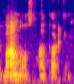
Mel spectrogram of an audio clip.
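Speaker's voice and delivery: hushed, voiceless echo of the phrase; whispered repeat. Shown as a demonstration. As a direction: repeat it softly under your breath. Teacher repeats answer under breath.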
